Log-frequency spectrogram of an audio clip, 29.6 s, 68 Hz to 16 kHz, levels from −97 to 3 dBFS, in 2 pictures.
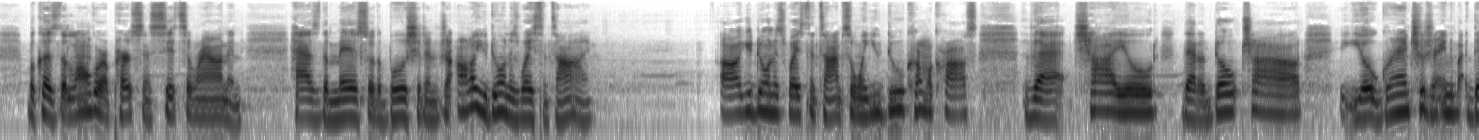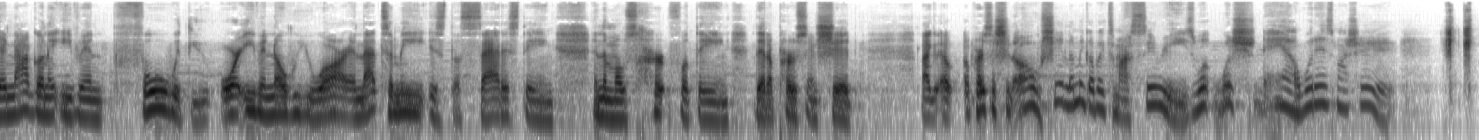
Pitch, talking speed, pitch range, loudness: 185 Hz, 190 wpm, 160-235 Hz, -16 LUFS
